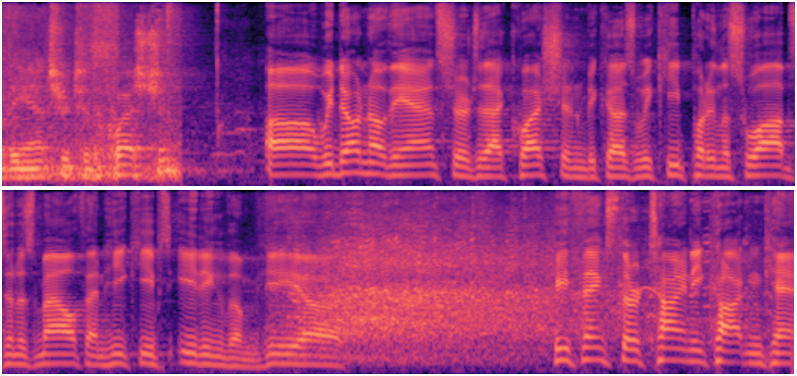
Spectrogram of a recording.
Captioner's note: cheers and applause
